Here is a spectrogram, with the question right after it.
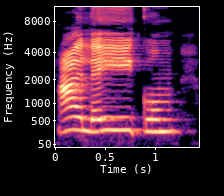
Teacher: लाम के ऊपर ज़बर साथ या साकिन, या लीन बन गई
